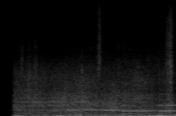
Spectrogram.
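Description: Steady rumbling outdoor noise, like wind or distant traffic, starting suddenly. Faint music notes come in near the end.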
